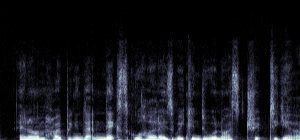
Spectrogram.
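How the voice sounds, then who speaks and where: A woman's voice with a dark, mellow tone moves through very wide pitch swings, recorded very cleanly against a silent background with a dry, close sound and no echo. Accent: Australian. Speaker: podcast host, single mother. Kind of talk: solo podcast monologue. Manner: casual, conversational.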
